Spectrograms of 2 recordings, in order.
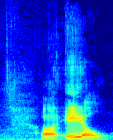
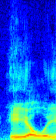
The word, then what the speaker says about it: Al: Ale in Tallahassee, Florida. Hey, Ale, what's up? A-L-E, am I saying it wrong? Is it Ali? Ale? Al. Al? Oh, Al. A-L, I'm sorry.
